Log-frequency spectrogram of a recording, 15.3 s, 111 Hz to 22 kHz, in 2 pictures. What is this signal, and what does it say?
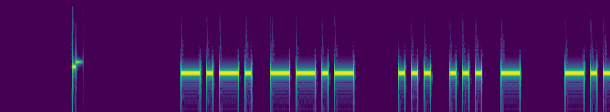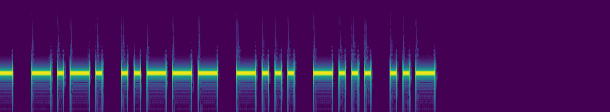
Morse code, heard as a keyed tone, about 16 wpm, 700 Hz. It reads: CQ SST KC2BBU
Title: K1USN SST QSO Practice - 15wpm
